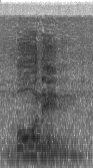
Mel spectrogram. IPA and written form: ˈmɔːnɪn (morning)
